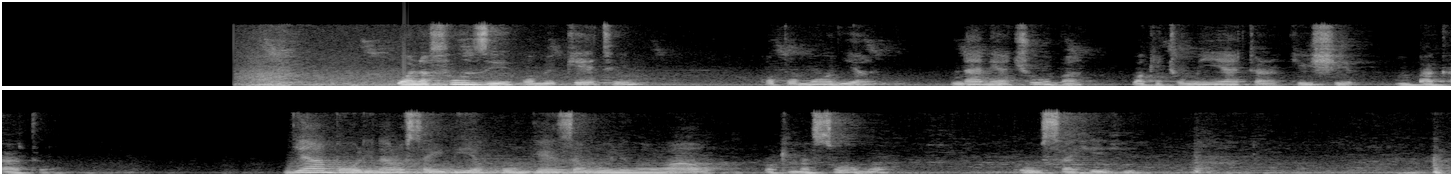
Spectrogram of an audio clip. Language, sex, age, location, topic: Swahili, female, 25-35, Dar es Salaam, education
